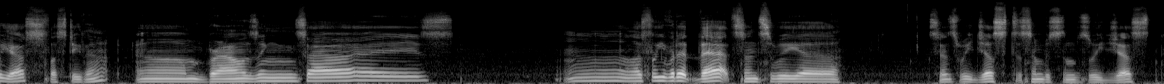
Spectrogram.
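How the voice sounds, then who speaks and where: A man's voice: mid-range voice, mellow, smooth, no echo. A man streaming games, chatting casually and thinking aloud in a rambling way that often repeats phrases. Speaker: game streamer. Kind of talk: casual livestream chat while setting up a game.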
